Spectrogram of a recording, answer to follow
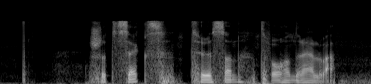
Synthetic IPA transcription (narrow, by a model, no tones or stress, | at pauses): ɧɵt̪ʰːɪ̥sɛkst̪ʰʉ̟ːsənt̪ʰv̥oːɦɵnd̪ɾəɛlva̰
